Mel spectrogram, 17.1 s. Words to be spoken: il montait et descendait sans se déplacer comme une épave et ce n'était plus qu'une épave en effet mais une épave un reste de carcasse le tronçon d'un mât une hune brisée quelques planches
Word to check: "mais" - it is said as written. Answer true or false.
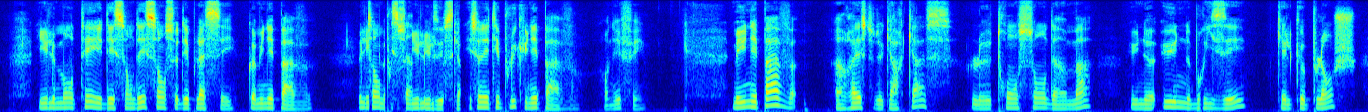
true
